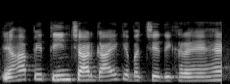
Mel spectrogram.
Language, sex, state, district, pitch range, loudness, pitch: Hindi, male, Arunachal Pradesh, Lower Dibang Valley, 180-220 Hz, -17 LUFS, 200 Hz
